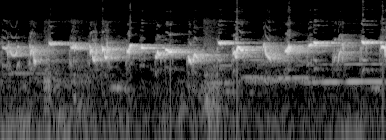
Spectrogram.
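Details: Sooty-headed bulbul singing, meant to prompt reluctant birds to sing: lively run of liquid, warbling whistled notes that swoop down and up in close succession, with a faint steady tone beneath.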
